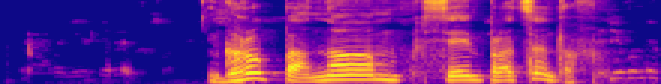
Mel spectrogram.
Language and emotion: Russian, positive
